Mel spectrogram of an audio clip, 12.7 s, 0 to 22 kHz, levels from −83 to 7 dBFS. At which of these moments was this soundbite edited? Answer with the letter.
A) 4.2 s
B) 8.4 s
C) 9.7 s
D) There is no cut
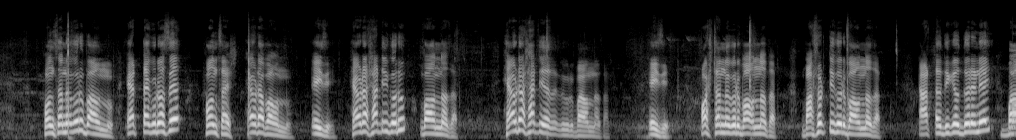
D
